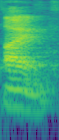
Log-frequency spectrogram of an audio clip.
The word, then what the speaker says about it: iron: Here I am pronouncing it as iron, I-R-O-N, which is generally pronounced as iron, but exactly it is iron.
